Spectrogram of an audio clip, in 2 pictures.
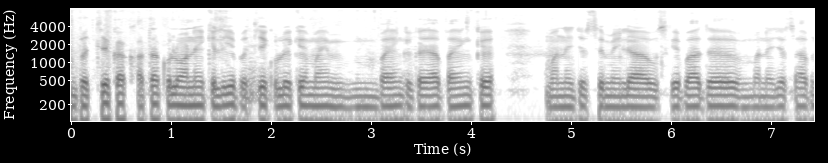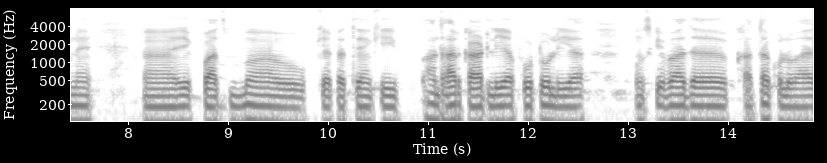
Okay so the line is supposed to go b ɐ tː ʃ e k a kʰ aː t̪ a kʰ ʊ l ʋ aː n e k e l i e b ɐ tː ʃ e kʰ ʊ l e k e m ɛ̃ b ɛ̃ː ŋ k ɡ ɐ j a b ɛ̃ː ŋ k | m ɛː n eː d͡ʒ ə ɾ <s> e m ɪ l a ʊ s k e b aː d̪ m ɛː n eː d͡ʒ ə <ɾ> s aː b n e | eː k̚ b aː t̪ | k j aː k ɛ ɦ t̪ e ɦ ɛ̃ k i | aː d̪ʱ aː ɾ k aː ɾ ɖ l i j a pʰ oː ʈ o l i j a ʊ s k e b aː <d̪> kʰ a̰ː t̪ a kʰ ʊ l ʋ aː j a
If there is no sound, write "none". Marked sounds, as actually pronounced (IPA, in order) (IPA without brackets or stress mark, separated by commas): s, ɾ, d̪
